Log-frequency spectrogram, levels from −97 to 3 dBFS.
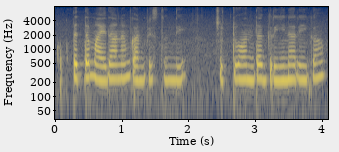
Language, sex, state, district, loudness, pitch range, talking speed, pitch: Telugu, female, Andhra Pradesh, Sri Satya Sai, -17 LUFS, 225-240 Hz, 115 wpm, 230 Hz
